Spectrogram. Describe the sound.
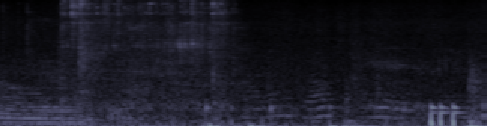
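Keys are shaken in a brief bright metallic jingle that rings out for about a second, with muffled voices talking around it and a short vocal sound near the end.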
